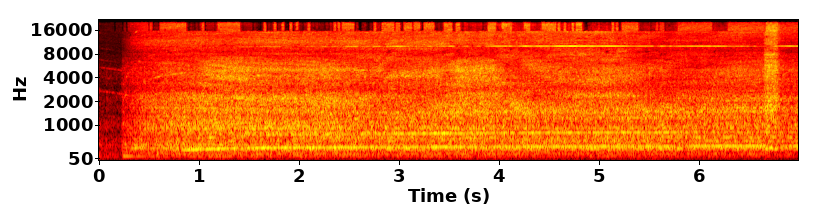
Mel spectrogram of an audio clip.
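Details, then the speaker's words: Dyson DC18 Slim All Floors vacuum, made December 2006: steady roar with a thin constant high whistle. Owner suspects cyclone shroud holes plugged with cat litter rather than the motor, and plans to clean the cyclone assembly. "I think it's just making that noise because the some of the shroud holes are plugged with cat litter I could be wrong though but I don't think that's the motor"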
